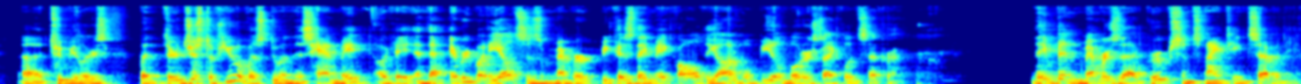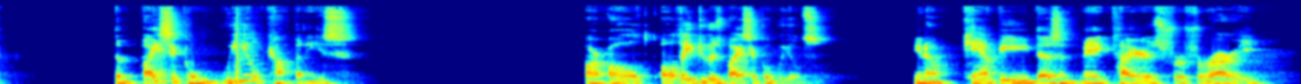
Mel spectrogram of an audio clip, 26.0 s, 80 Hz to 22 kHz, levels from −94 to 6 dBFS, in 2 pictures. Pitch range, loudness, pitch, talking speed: 105-135 Hz, -20 LUFS, 115 Hz, 130 wpm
